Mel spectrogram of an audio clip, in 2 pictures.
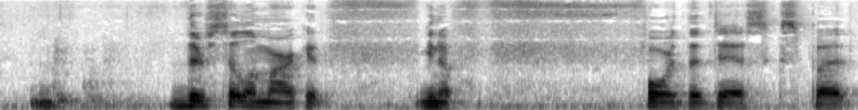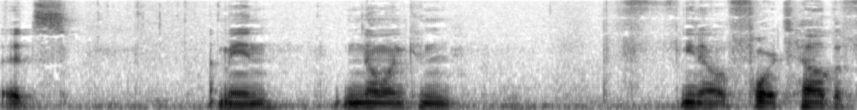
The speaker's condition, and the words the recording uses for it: Stuttering. Sorry, I have a stutter sometimes.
